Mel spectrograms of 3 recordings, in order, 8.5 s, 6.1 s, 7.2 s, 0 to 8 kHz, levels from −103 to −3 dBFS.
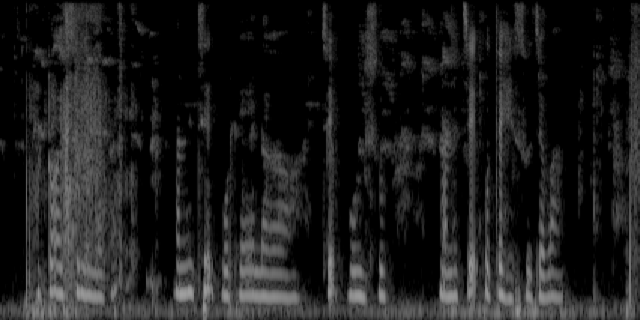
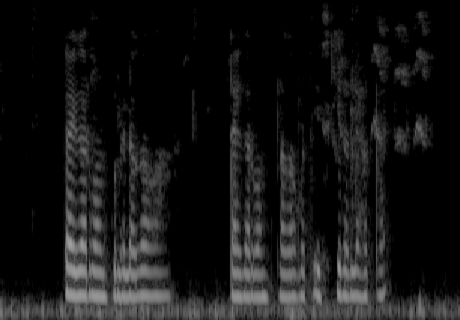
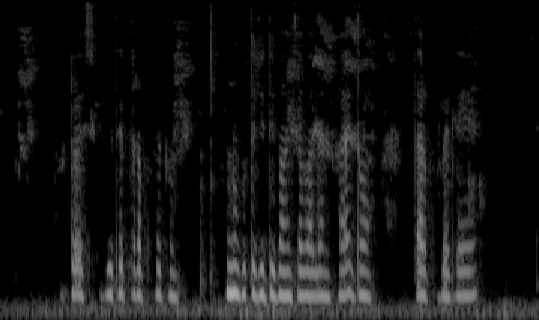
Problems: background sounds at intervals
